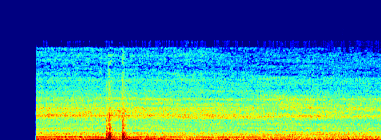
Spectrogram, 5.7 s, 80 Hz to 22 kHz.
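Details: Neato robot vacuum, used fewer than 30 times, suddenly making loud noises at random intervals and lengths: steady high motor whirr with a brief louder surge near the start that settles back; cause unknown.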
